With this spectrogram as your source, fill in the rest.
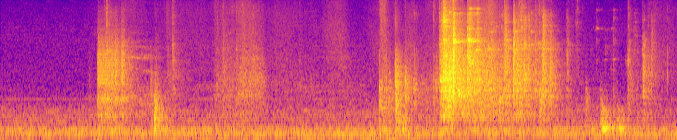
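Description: Small plastic toys clatter on a table.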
